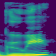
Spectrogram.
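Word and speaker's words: GUI: I should mention that some black gooey, honey. Oh, some black gooey? Yeah. Oh, it's spelled G-U-I.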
